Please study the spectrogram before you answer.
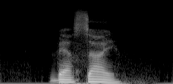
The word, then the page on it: Versailles: German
